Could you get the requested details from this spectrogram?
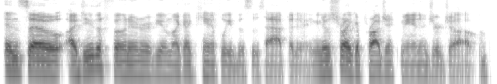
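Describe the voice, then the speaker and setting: This middle-aged man from Western Pennsylvania is a coach and speaker appearing as a podcast guest. In a casual interview he tells a story fast in a deep, darkish voice, acting out the people he quotes and laughing often. There's no echo.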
